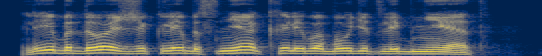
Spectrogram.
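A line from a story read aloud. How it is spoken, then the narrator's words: Mocking. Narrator (Russian): насмешливо сказал Чумаков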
